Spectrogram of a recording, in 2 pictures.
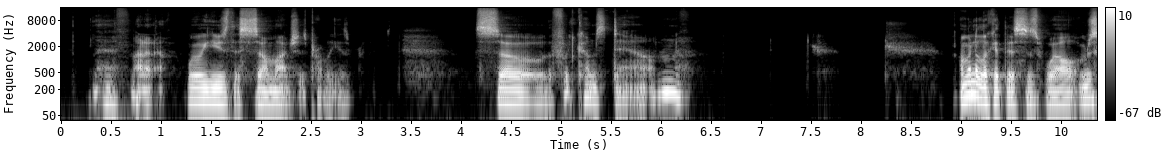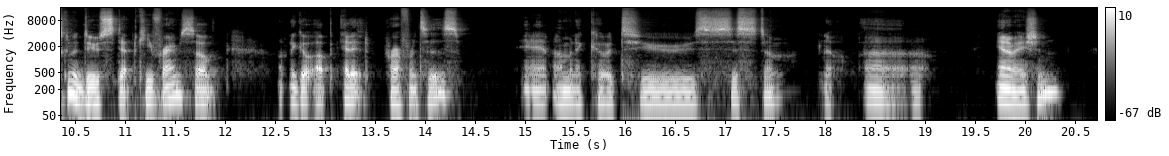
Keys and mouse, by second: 4.8 click, 5.6 click, 6.4-8.9 drag, 9.1 click, 12.1-13.2 drag.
